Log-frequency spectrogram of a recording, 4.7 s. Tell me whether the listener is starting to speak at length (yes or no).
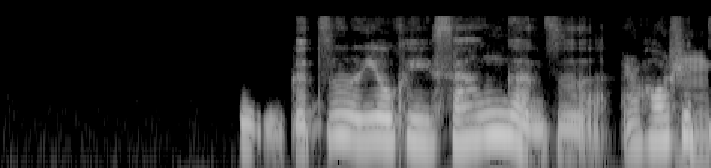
yes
